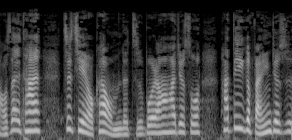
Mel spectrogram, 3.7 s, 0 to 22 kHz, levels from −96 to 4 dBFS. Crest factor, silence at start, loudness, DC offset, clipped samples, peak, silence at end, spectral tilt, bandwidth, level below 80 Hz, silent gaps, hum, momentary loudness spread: 18 dB; 0 s; -25 LUFS; under 0.1%; under 0.1%; -6 dBFS; 0 s; -5 dB/octave; 15.5 kHz; -56 dBFS; none; none; 8 LU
